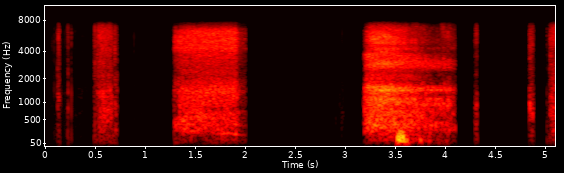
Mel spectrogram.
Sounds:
Sigh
